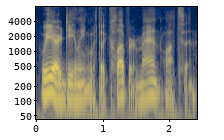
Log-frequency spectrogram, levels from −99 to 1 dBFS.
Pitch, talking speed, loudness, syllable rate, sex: 125 Hz, 200 wpm, -20 LUFS, 5.4 syllables/s, male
